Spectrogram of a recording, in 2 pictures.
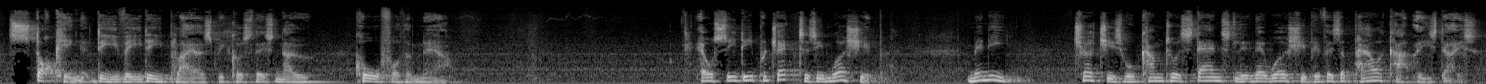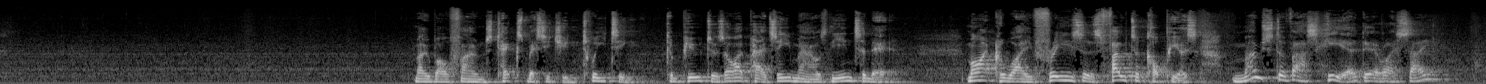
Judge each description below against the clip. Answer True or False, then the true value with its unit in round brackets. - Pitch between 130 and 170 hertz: True (140 Hz)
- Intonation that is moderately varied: False (6.2 semitones)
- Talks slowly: True (105 wpm)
